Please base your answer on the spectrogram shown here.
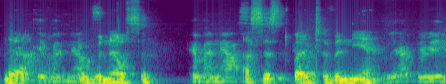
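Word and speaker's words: Evanilson: How do you pronounce his name? Evan Nielsen. Yeah, Evan Nielsen.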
